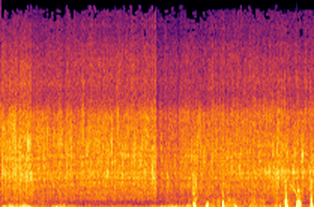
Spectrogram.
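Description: Jilebi fish with masala fries in a pan, a loud close crackling sizzle that grows spattery with sharp pops and stirring clinks toward the end.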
